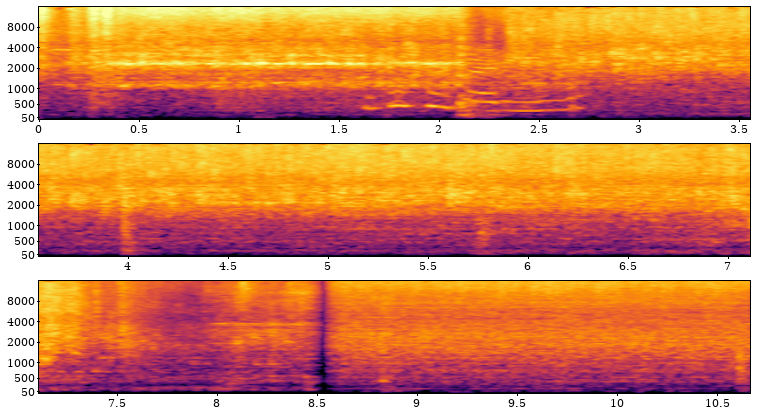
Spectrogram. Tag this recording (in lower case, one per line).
speech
